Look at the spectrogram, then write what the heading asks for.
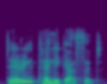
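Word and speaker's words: terephthalic acid: and we take a terethalic acid when you pronounce this name the p is silent okay terethylic acid is nothing but a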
